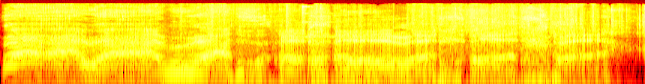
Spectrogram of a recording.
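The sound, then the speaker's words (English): A voice imitates deathcore screaming with a loud, sustained guttural growl that roars and groans for about four seconds, rough and raspy with a few brief breaks, before cutting off. “It sounds like the fucking Tasmanian devil.”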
